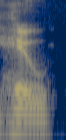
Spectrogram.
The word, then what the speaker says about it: Hugh: Yes, it's pronounced the same way. Who?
